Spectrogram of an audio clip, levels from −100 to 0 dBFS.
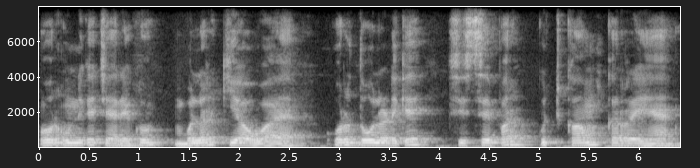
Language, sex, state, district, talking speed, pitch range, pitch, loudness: Hindi, male, Uttar Pradesh, Shamli, 170 wpm, 120-145 Hz, 135 Hz, -14 LUFS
